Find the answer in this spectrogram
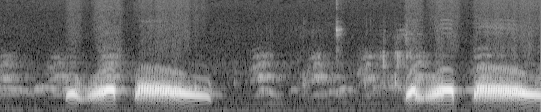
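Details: Spotted dove (cu gáy) in the thổ voice style, cooing to provoke other doves: two phrases, each a short hooked note then a long, slightly falling rough coo, about three seconds apart, with soft faint notes between.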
